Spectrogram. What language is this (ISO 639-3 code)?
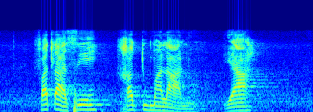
tsn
